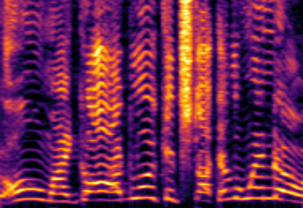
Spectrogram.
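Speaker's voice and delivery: high, hammed-up gasp of wonder; mock astonished onlooker; mock amazement. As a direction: play the gullible fan, wide-eyed. Mocking amazed crowd.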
